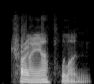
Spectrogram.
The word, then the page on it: triathlon: American English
